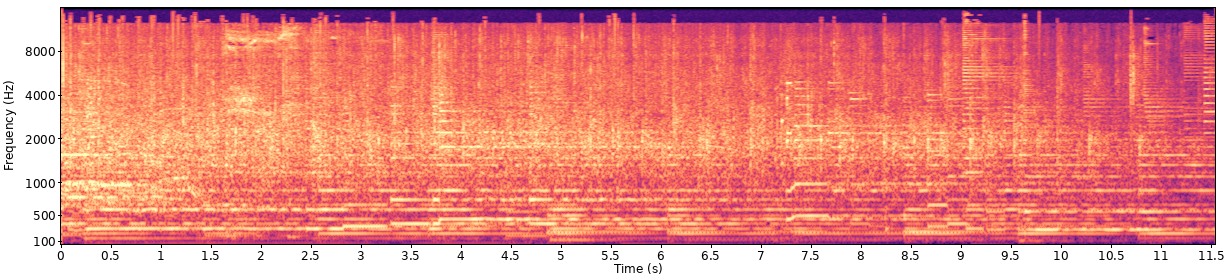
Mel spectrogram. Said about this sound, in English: Come on, you do better than that. Give the Lord a big hand clap for this gift.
